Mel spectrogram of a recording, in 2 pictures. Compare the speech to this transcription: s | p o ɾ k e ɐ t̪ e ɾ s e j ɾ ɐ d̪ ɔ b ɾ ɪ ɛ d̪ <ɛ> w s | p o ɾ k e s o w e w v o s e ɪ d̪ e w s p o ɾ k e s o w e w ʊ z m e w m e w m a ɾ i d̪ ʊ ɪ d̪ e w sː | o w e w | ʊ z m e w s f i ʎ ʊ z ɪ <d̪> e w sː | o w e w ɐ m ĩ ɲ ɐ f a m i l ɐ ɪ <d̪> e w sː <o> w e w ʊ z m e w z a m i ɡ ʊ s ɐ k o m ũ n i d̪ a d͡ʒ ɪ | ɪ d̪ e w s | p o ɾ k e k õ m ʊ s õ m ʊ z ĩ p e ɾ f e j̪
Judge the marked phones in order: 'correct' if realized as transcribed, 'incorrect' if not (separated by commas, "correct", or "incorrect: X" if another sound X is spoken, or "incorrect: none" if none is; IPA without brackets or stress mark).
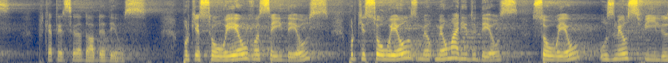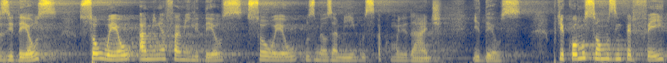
incorrect: e, correct, correct, correct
